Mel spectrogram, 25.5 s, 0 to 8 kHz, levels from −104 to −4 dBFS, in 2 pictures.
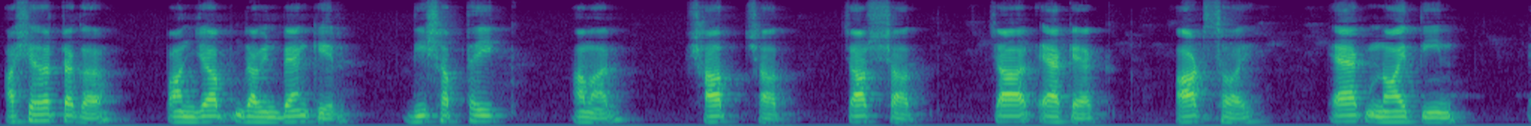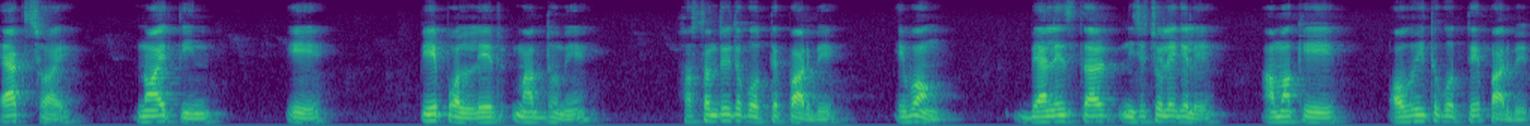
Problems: none marked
